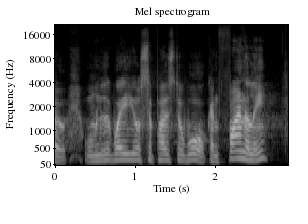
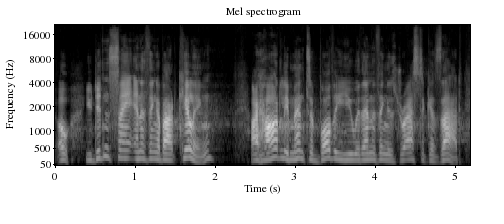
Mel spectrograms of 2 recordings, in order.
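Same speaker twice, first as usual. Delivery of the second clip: alarmed man; 4 semitones higher, 12 dB louder than usual. A narrator's reading. Man's voice in read story.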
